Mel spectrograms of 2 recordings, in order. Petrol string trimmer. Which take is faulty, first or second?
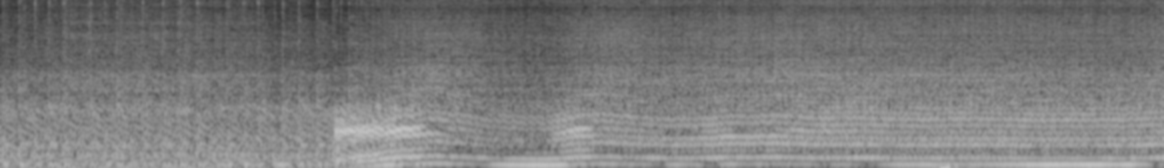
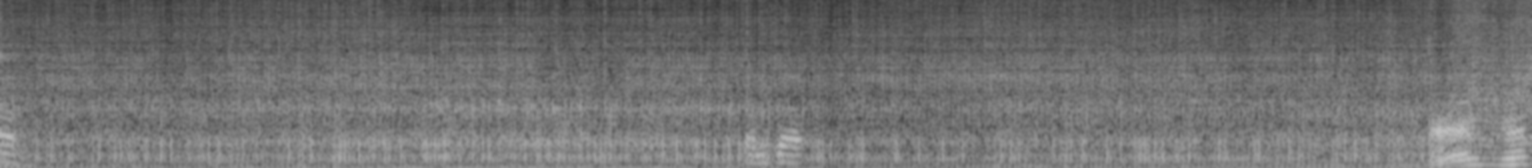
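first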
